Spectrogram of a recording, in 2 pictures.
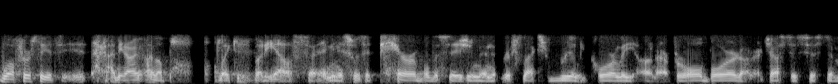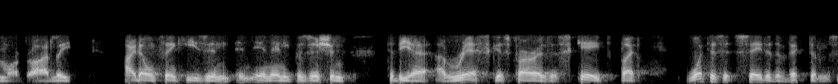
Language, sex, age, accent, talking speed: English, male, 50-69, American, 215 wpm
